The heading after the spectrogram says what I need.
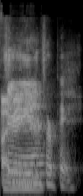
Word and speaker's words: Therianthropy: with the folks from Therianthropy Wines. Did I say it right? You're close enough. Therianthropy. Therianthropy is better, yeah. Okay, I'll say it that way then.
